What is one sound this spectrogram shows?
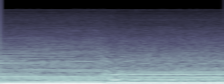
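A car engine drops sharply in pitch as the gear shifts.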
